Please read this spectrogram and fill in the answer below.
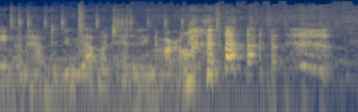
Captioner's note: laughs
